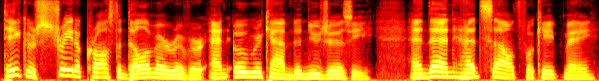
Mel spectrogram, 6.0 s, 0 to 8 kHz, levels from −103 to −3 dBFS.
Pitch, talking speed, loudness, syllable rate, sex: 145 Hz, 190 wpm, -16 LUFS, 4.9 syllables/s, male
